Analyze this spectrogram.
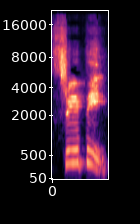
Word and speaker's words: স্মৃতি: তাহলে বলছে শব্দের প্রথমে যদি মফলা যুক্ত হয় তাহলে মফলা এর উচ্চারণ, দেখো মফলা এর উচ্চারণ করতে হবে না, অর্থাৎ মফলা এর উচ্চারণটা হয় না, শুধুমাত্র যে ওয়ার্ডের সাথে থাকবে ওই ওয়ার্ডটাই উচ্চারণ হবে।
